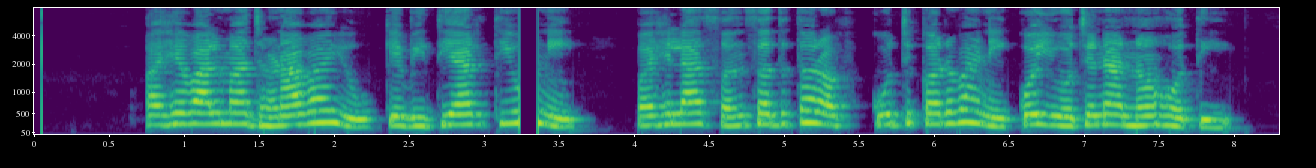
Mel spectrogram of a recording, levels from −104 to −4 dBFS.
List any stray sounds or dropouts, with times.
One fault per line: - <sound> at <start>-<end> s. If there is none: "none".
- dropout at 3.2-3.4 s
